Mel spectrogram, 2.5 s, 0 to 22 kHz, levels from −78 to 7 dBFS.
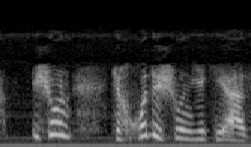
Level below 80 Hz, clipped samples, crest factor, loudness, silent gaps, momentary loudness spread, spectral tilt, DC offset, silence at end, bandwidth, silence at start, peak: -42 dBFS; under 0.1%; 18 dB; -20 LUFS; none; 8 LU; -4 dB/octave; under 0.1%; 0 s; 10.5 kHz; 0 s; -2 dBFS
